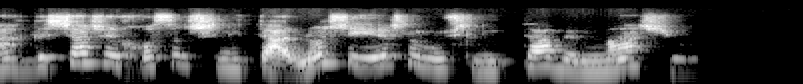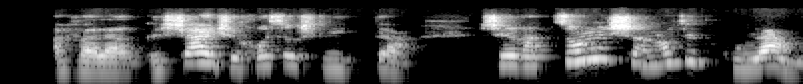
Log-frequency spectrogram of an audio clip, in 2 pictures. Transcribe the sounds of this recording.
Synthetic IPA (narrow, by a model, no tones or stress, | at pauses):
aʁɡaʃaʃelχo̞se̞ʁʃlitalo̞ʃe̞jeʃlanuʃlitabe̞maʃu | ʔavalaːʁɡaʃaiʃeχo̞se̞ʁʃlita | ʃeʁat͡so̞nle̞ʃano̞tet̪kulam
